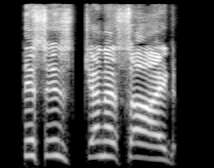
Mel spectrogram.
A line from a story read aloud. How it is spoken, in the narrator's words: Alexander roars into my ear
